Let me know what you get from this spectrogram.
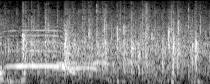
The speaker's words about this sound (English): Round of applause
